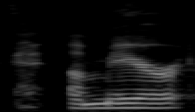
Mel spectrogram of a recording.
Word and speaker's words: Amen: the Thompson Twins um Amir and Asar I believe is how he pronounces it who also are playing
